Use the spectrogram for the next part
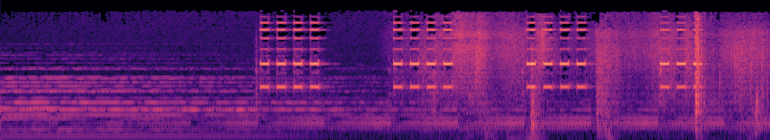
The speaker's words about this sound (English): Snowden turns over in bed as Mills bats at the clock without opening her eyes, managing to turn it off.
